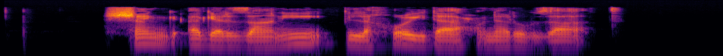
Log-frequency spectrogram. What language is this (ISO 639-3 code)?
ckb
